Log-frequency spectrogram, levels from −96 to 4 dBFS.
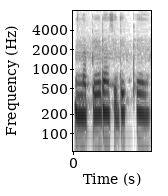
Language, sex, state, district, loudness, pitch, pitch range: Rajasthani, female, Rajasthan, Churu, -20 LUFS, 210 Hz, 200-215 Hz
